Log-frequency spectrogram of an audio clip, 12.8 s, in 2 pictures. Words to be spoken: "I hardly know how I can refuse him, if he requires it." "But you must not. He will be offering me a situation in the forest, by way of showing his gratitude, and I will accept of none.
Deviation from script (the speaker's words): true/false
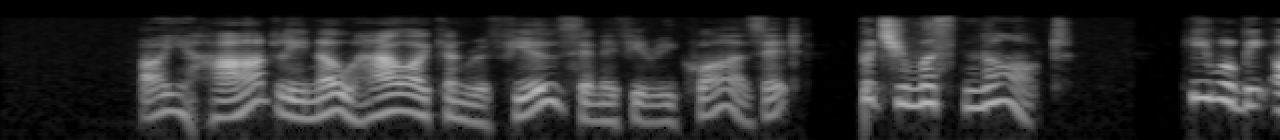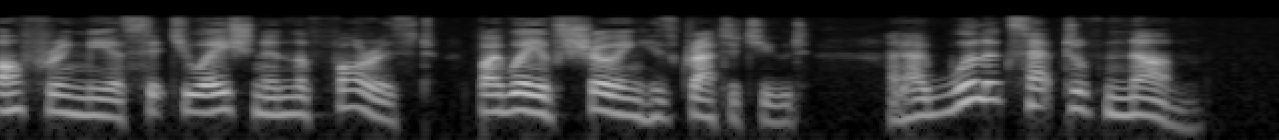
false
